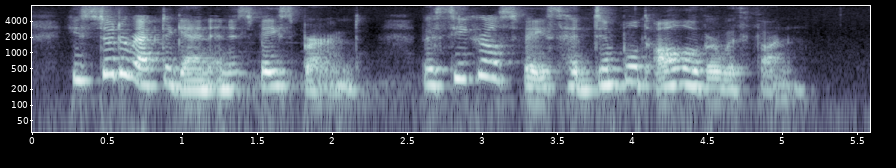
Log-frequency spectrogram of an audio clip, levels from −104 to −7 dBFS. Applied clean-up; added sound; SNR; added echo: neural separator model SepFormer DNS4.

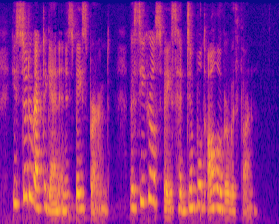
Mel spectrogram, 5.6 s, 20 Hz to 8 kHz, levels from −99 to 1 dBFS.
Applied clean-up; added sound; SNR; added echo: neural mask model RNNoise.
